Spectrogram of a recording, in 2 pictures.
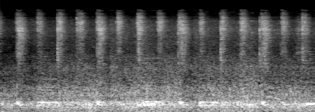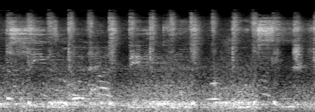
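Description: Steady rumble of a subway car in motion, with rhythmic rattling clicks from the wheels and a constant low drone filling the space, faint murmurs of people underneath, from a video of a man dancing and moonwalking on the subway.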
